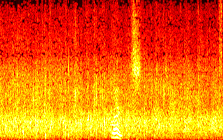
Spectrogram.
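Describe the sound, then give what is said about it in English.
Steady, dense applause from an audience fills the whole stretch at an even level, with a single voice briefly speaking over it midway through. “So let's give them a big round of applause, please.”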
